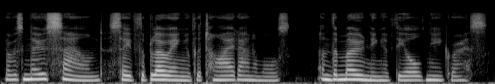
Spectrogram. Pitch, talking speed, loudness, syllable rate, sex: 205 Hz, 220 wpm, -20 LUFS, 5.5 syllables/s, female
